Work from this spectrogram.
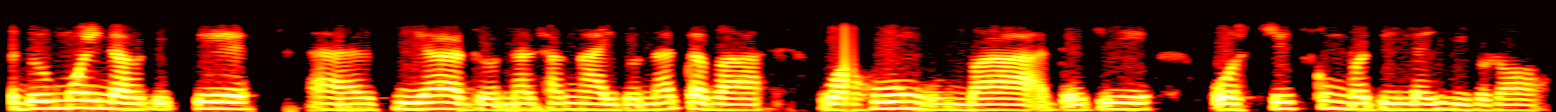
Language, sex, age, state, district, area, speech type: Manipuri, female, 45-60, Manipur, Kakching, rural, conversation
